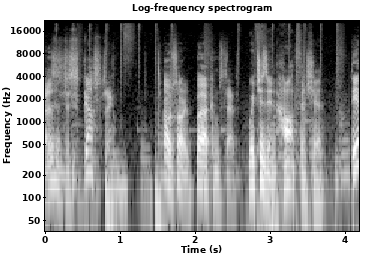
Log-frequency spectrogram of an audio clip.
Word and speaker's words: Berkhamsted: Oh, sorry, Berkhamsted. which is in Hertfordshire. The only way to be absolutely sure of pronouncing British place names correctly is to live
